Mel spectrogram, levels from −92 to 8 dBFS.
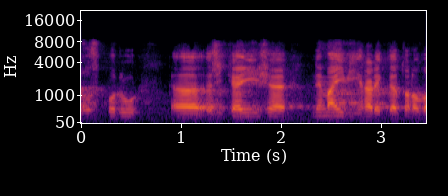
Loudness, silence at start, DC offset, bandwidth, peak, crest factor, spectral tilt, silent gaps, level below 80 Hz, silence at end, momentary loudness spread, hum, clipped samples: -31 LUFS; 0 s; under 0.1%; 9 kHz; -12 dBFS; 22 dB; -0.5 dB/octave; none; -84 dBFS; 0 s; 12 LU; none; under 0.1%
